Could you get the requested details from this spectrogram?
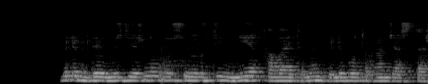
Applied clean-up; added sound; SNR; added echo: neural separator model SepFormer DNS4.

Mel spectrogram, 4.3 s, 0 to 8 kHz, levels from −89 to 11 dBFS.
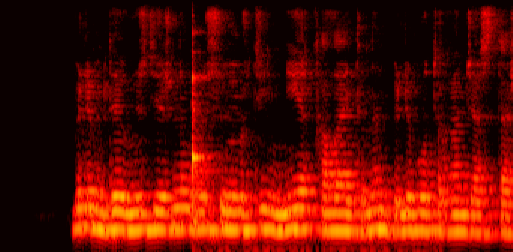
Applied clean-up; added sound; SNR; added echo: none; Bowed string instrument; 10 dB; reverberation time 0.7 s.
